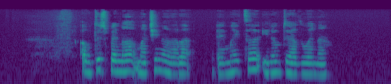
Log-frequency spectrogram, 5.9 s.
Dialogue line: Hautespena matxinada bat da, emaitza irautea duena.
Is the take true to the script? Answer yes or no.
no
